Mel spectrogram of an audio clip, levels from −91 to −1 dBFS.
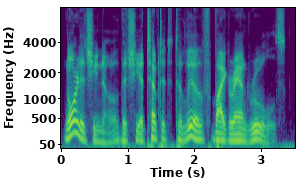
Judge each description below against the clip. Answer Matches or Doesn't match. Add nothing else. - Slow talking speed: Doesn't match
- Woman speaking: Doesn't match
